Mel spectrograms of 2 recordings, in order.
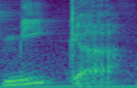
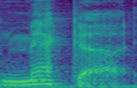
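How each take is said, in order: First: The first vowel sounds like 'ee', as in 'Mika'. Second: The first vowel sounds like 'eh', as in 'Mecca'. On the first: The speaker calls it right. "It's Mika" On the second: The speaker calls it wrong. "I said Mecca"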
